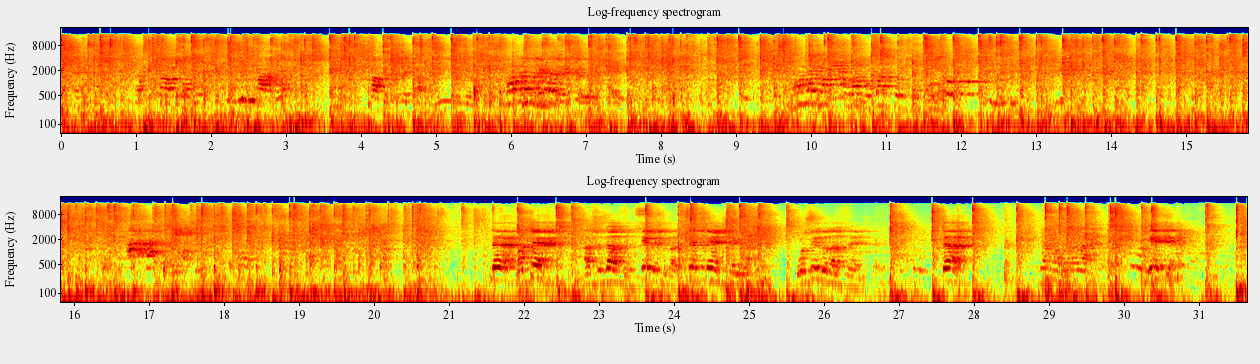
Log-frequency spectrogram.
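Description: Several volleyballs being bounced repeatedly on judo tatami mats: a dense, irregular stream of dull thuds and taps from many balls at once.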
